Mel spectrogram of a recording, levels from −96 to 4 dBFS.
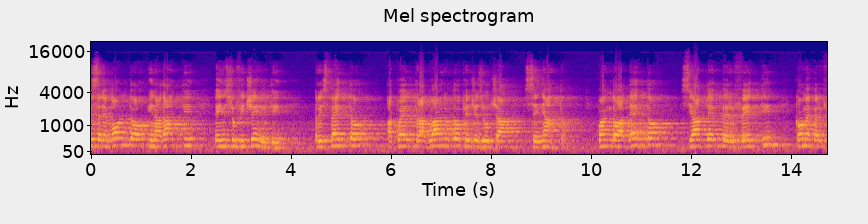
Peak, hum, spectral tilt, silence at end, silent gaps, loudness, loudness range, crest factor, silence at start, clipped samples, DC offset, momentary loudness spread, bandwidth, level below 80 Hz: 0 dBFS; none; -4.5 dB/octave; 0 s; none; -14 LUFS; 2 LU; 14 dB; 0 s; under 0.1%; under 0.1%; 12 LU; 13 kHz; -50 dBFS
